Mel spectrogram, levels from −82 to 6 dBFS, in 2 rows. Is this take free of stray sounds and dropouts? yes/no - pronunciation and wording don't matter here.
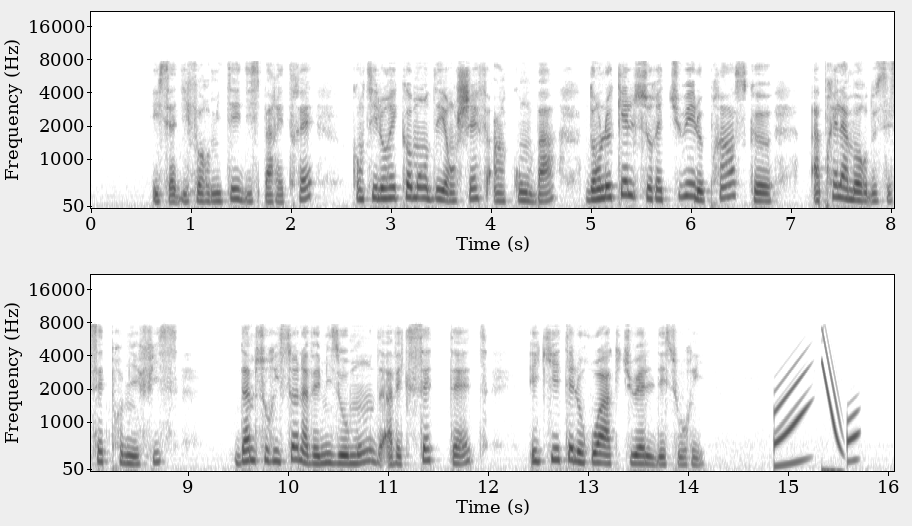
no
